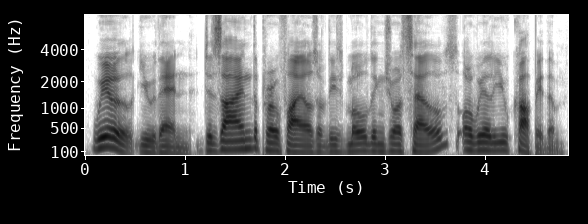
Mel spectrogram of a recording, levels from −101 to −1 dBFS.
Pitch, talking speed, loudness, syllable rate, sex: 105 Hz, 185 wpm, -18 LUFS, 5.0 syllables/s, male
